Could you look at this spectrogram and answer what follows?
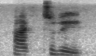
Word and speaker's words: factory: three factory has three a lot of people would end up uh saying it has two because in the Indian English we say factory right so uh the actual if you look and look up the dictionary it is factory right so there's this schwa in between the C and the R sound there.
